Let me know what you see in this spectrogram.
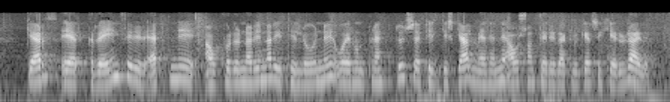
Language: Icelandic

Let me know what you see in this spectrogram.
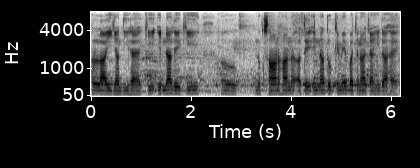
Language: Punjabi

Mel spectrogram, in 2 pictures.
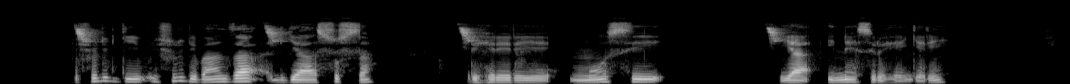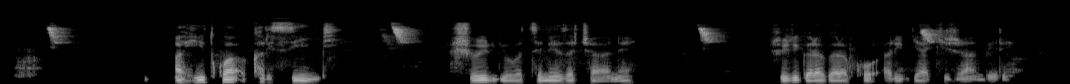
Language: Kinyarwanda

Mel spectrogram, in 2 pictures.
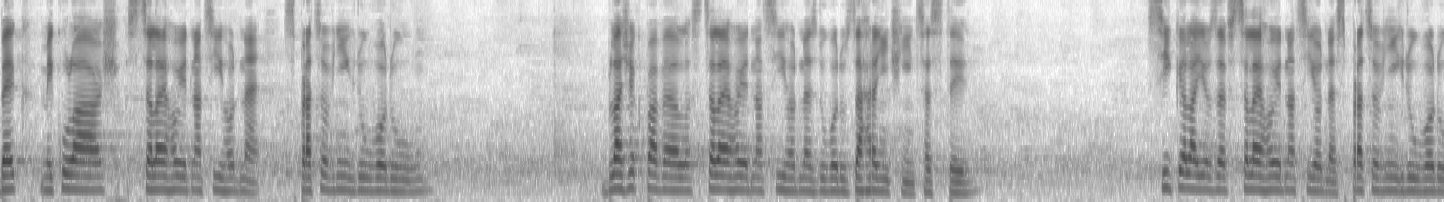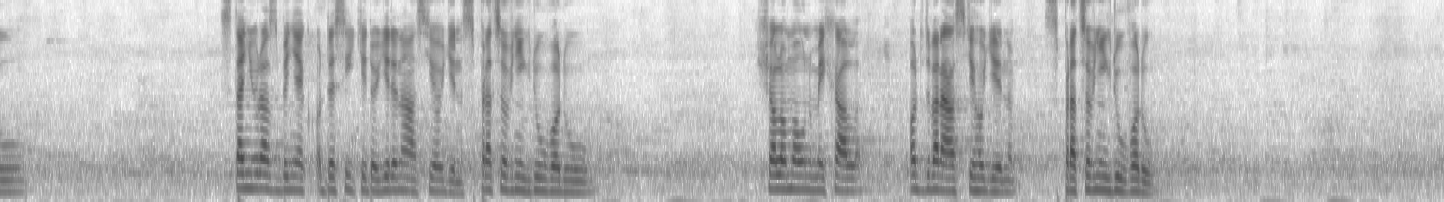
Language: Czech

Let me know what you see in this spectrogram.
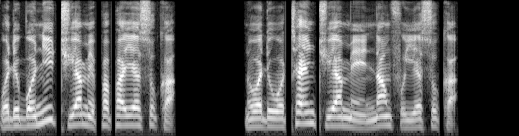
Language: Akan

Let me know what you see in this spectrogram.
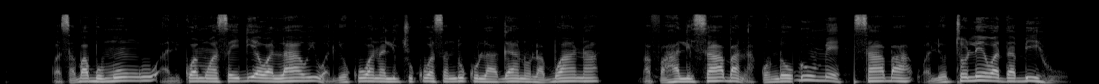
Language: Swahili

